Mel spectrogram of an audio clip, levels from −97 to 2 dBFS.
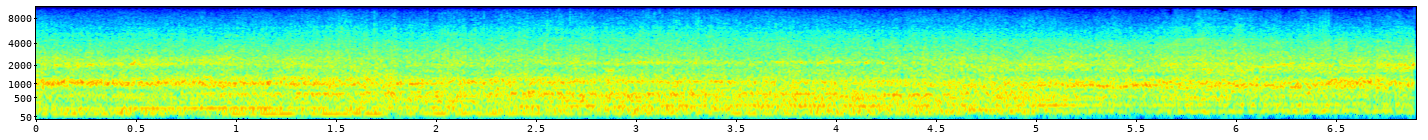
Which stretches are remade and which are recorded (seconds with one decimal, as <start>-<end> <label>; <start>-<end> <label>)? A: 0.0-0.7 remade; 0.7-1.1 recorded; 1.1-1.6 remade; 1.6-6.9 recorded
